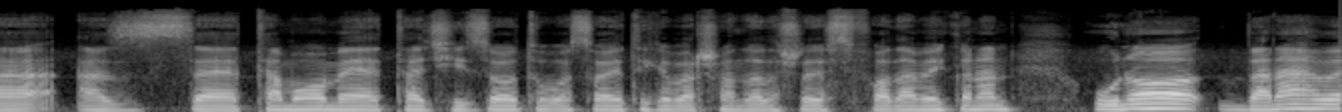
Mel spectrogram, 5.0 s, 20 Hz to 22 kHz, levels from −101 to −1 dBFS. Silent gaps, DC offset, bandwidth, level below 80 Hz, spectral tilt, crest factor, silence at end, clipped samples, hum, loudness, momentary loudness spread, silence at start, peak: none; under 0.1%; 15 kHz; -64 dBFS; -6.5 dB/octave; 16 dB; 0 s; under 0.1%; none; -29 LUFS; 9 LU; 0 s; -12 dBFS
